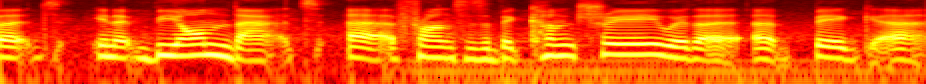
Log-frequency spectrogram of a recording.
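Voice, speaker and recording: A woman with an English accent, medium pitch, fairly even intonation, and noticeable background noise. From England. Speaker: herbalist and aromatherapy teacher. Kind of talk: interview.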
